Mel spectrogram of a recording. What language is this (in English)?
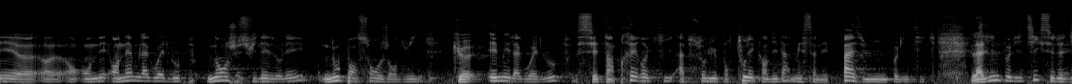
French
